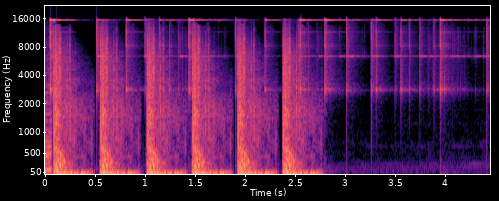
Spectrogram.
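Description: A rapid string of gunshots: six loud, sharp reports about two a second, each with a short echoing tail. After them come fainter, irregular clicks and a faint high ringing.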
